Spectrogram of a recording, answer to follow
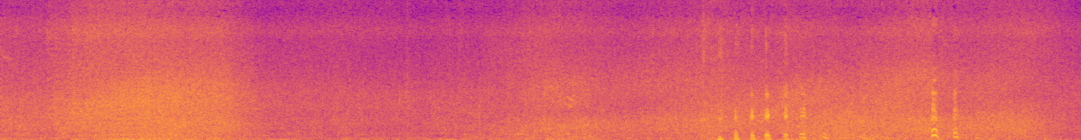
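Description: Small waves breaking and washing up a sandy beach, with wind on the microphone; the surf swells loudest in the first two seconds, then eases. Short bits of distant voices come in near the end.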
